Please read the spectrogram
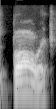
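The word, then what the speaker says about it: Barnoldswick: to another one that bar knows which locally pronounced as barwick and there were more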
